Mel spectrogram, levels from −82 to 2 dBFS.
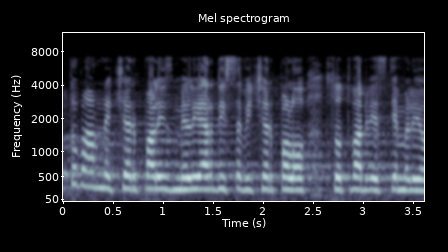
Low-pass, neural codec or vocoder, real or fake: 7.2 kHz; none; real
